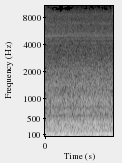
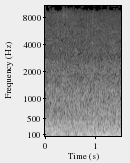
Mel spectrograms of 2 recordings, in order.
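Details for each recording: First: Air conditioner not cooling, suction line not sweating, condenser fan running on a Lennox unit with no board error codes: steady low hum as compressor tries and fails to start; suspected weak 30 run capacitor causing hard-start. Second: Lennox AC unit after capacitor check: compressor drawing about 13.35–13.47 A (locked rotor 23 at start, limit 104, rated 21.2), ECM fan about 0.85–0.88 A; steady low hum with even fan whoosh, normal operation.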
